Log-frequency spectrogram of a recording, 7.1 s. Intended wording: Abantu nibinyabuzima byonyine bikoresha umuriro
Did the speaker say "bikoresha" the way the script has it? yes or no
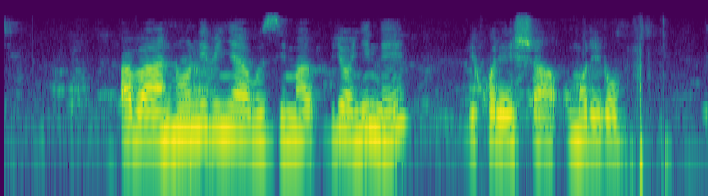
yes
